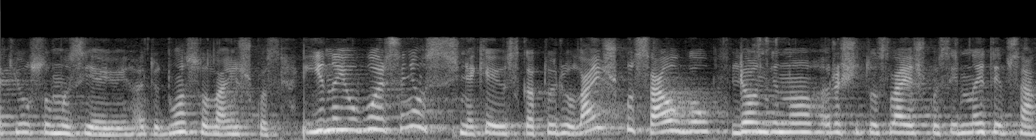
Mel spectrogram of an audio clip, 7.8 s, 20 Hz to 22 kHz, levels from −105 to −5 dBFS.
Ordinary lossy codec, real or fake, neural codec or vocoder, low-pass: AAC, 64 kbps; real; none; 7.2 kHz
